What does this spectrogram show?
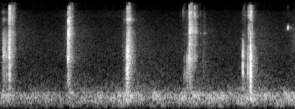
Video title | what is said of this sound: Know The Differences In Rattles To Increase Your Bass Fishing Success! | if I just turn the bait, this big piece is just flopping from the side to side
